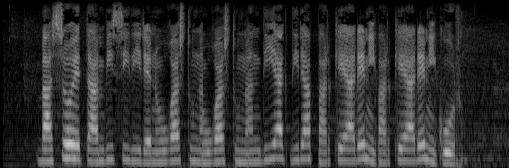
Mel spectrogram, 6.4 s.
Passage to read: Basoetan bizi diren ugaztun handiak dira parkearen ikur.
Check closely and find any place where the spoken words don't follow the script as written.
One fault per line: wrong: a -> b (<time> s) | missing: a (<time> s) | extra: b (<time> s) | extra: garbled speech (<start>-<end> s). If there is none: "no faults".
extra: ugaztun (2.6 s)
extra: parkearen (4.8 s)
